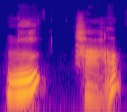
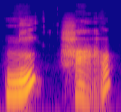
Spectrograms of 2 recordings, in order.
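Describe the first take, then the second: First: The first syllable rises from mid to high. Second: The same.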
